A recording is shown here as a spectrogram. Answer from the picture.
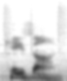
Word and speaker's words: Quezon: Quezon City, KAY-zon, Filipino, Lungsod Quezon, Tagalog pronunciation, Lungsod Quezon, Spanish, Ciudad Quezon, sjuʻðad ʻkɛson,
